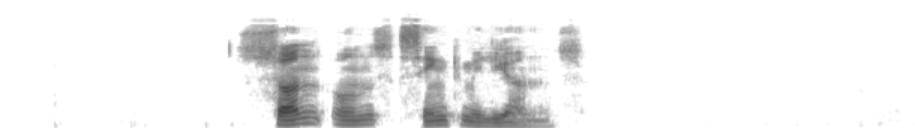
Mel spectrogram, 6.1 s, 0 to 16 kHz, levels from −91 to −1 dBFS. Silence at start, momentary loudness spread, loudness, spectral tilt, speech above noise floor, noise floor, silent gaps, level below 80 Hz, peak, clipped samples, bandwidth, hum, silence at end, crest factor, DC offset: 1.6 s; 20 LU; -32 LUFS; -3 dB/octave; 55 dB; -88 dBFS; none; -68 dBFS; -8 dBFS; under 0.1%; 9.4 kHz; none; 2.25 s; 30 dB; under 0.1%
